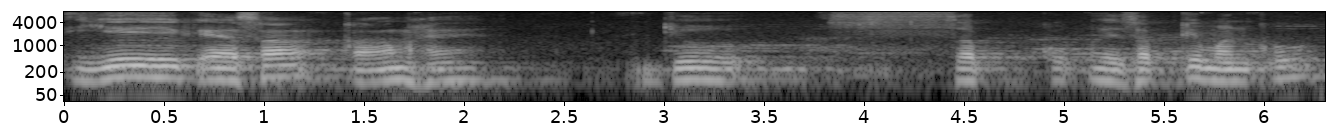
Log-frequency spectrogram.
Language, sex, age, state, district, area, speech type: Hindi, male, 60+, Madhya Pradesh, Hoshangabad, rural, spontaneous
